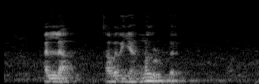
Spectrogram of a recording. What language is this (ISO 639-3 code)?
mal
